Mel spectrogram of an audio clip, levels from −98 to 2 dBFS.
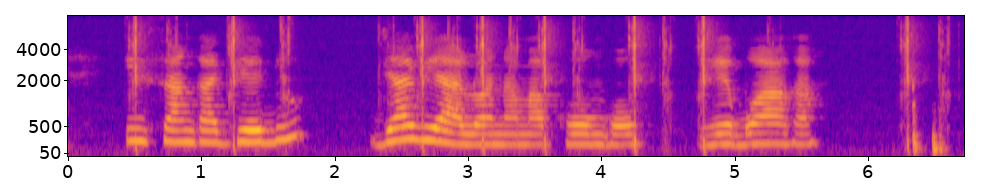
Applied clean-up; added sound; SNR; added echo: none; Scissors; 11 dB; none.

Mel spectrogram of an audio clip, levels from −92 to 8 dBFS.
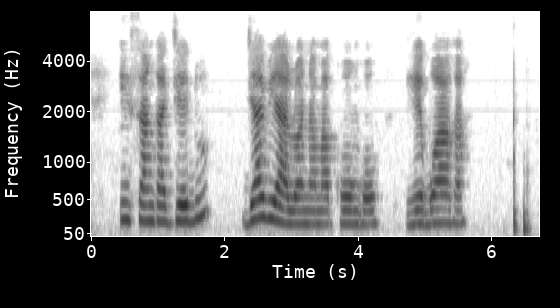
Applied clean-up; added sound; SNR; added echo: none; none; none; none.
